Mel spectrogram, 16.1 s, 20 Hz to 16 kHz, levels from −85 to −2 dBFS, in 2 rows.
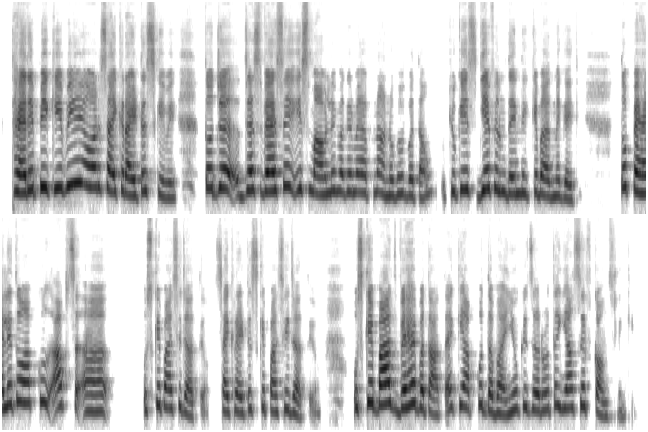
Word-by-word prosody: Therapy 340 +5 +6
की 375 +1 +3
भी 405 +3 +4 0.2
और 390 0 +3
साइकियाट्रिस्ट 320 -4 +1
की 255 - -4
भी। 230 -1 -7 0.4
तो 375 -1 +1
ज - - +5 0.3
जस 340 -1 +3
वैसे 330 +5 +5
इस 355 0 -5
मामले 290 +2 0
में 320 - -2
अगर 315 0 -5
मैं 310 0 -2
अपना 300 +1 -7
अनुभव 270 +1 -5
बताऊँ 255 +3 -8 0.2
क्योंकि 330 +2 -2
इस 350 - -4
ये 355 - +5
फ़िल्म 340 -4 -2
दे 285 - -1
देखने 290 0 -3
के 310 - -7
बाद 260 -4 -1
मैं 255 0 -5
गई 230 -2 -3
थी। 220 +6 -25 0.5
तो 390 - +1
पहले 320 +2 +5
तो 415 - +3
आपको 395 +1 -2
आप 345 - 0
स - - -12
अ, 270 +1 -2 0.5
उसके 365 - -4
पास 315 -3 -3
ही 340 - -5
जाते 220 -5 -6
हो, - - -21
साइकियाट्रिस्ट 270 +1 -5
के 315 - -6
पास 265 -1 -6
ही - - -3
जाते 220 -9 -6
हो। - - -20 0.4
उसके 325 +6 +2
बाद 365 -6 +6
वह 340 +5 +7
बताता 245 -7 -1
है 320 - -3
कि 345 +2 -6
आपको 315 +2 -3
दवाइयों 255 -1 -2
की 330 +2 -4
ज़रूरत 290 +2 -3
है 350 - -1
या 315 0 -1
सिर्फ़ 340 +1 -5
काउंसलिंग 205 -6 -8
की। - - -34
310 Hz, 235 wpm, -22 LUFS, 270-345 Hz, 0.5 s, वह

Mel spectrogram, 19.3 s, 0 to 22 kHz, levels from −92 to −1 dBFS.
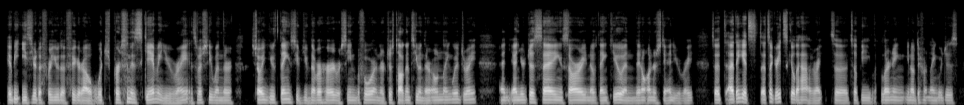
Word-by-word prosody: it'd 105 -1 +2
be 120 - -1
easier 100 +3 0
to - - +1
for 95 +3 -3
you 100 0 -1
to 95 - +1
figure 95 +2 0
out 90 -2 +3
which 100 0 -4
person 110 +5 0
is 115 -6 0
scamming 110 -1 +2
you, 90 -1 -5
right, 90 +3 -1
especially 105 +4 -2
when 100 -1 -2
they're 95 -2 -2 0.4
showing 105 0 +4
you 110 -1 -1
things 115 -2 0
you've 95 -2 -5
you've 100 -3 -6
never 100 +2 +2
heard 100 -1 +2
or 90 - -2
seen 100 +3 -5
before, 105 +1 +1
and 95 -2 -4
they're 90 - -3
just 100 +4 -4
talking 105 -1 +4
to 95 +5 -5
you - - 0
in 95 - -4
their 95 +2 -1
own 100 +1 -2
language, 110 +1 -3
right, 110 +2 -1 0.4
and 100 -1 -2
and 100 +1 +4
you're 105 0 -1
just 115 -1 +2
saying, 105 -2 +6
"Sorry, 100 +2 +4
no, 95 0 -3
thank 95 0 -3
you," 110 0 +3
and 95 -1 -2
they 95 - 0
don't 100 - 0
understand 95 0 -3
you, 90 -1 -8
right, 95 +1 -7 0.4
so - - +2
it's - - 0
I 115 - +7
think 140 +4 +2
it's 120 - +2
it's - - 0
a - - +4
great - - +1
skill - - 0
to 100 - +3
have, 100 -3 -1
right, 95 +1 -3
so, 95 -3 -2
to 100 +1 -3
be 95 -1 -6
l - - -16 0.2
learning, 100 -1 -2
you 100 - -8
know, 100 - +1
different 100 +1 -8
languages, 95 -1 -6
100 Hz, 235 wpm, -23 LUFS, 95-105 Hz, 0.4 s, I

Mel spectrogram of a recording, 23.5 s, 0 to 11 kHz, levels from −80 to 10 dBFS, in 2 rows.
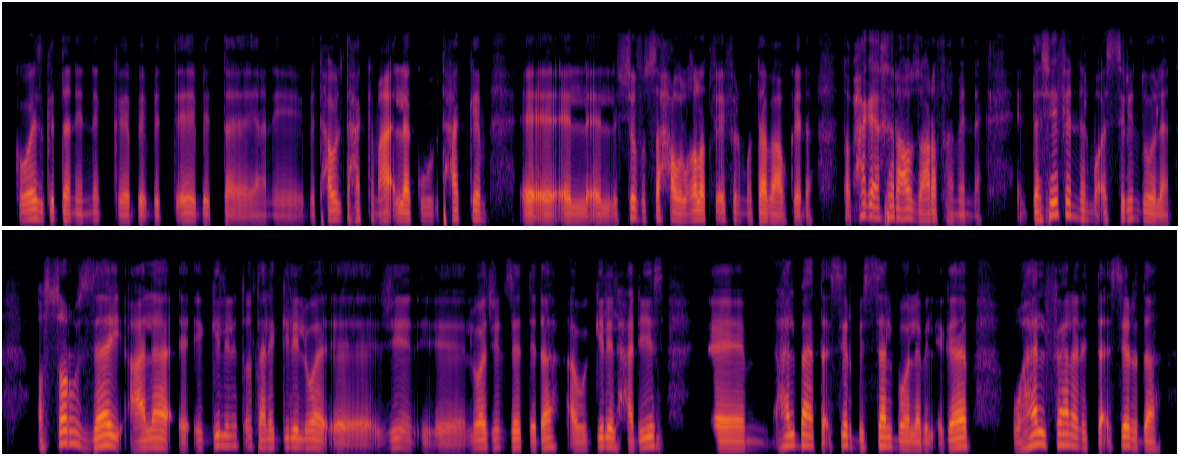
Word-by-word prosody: كويس 120 +1 +2
جدًا 115 -5 -3
إنك 105 +3 -10 0.2
ب 95 -1 -3
بت - - -7
بت 100 -4 -3
يعني 85 0 -7
بتحاول 120 +6 -2
تحكم - - -7
عقلك 110 -2 +3
وبتحكم 120 +4 -3 0.4
آآ، - - +2
ال 100 -2 -2 0.3
ال 95 - -7
تشوف 145 -3 -2
الصح 120 - -2
والغلط 115 +3 +3
في - - -7
إيه - - 0
في - - -17
المتابعة 100 -1 +1
وكده، 90 - -5 0.3
طب - - -6
حاجة 170 -3 +2
أخيرة 145 -1 0
عاوز 130 -4 +2
أعرفها 105 -1 -1
منك، 95 -2 -12 0.3
أنت 115 - -3
شايف 185 +9 +1
إن 155 -8 -3
المؤثرين 125 +3 -5
دولًا 105 -6 -2 0.5
أثروا 180 0 +3
إزاي 135 +3 +5
على 120 +4 +4 0.2
الجيل 115 +6 -4
اللي 145 - -3
أنت 145 - -13
قلت 130 -1 -7
عليه، 120 +1 +2
الجيل 125 +1 -5
اللي 120 -1 +1
هو 120 - +4
آآ 80 -7 -2
Gen 120 -3 -5 0.5
اللي 100 +7 -7
هو 120 - +6
Gen 125 +2 -7
Z 120 - +4 0.2
ده 125 +2 +2
أو 100 0 +1
الجيل 130 +7 -1
الحديث 125 +3 +1 0.6
آآ، 105 -2 +2
هل 145 +5 +2
بقى 150 -1 +5
التأثير 150 +1 -1
بالسلب 130 +1 +1
والّا 105 -2 +3
بالإيجاب؟ 120 +6 +4 0.4
وهل 150 - +4
فعلًا 155 -2 +3
التأثير 130 +1 +1
ده 100 -2 +1
115 Hz, 165 wpm, -26 LUFS, 100-130 Hz, 0.6 s, هو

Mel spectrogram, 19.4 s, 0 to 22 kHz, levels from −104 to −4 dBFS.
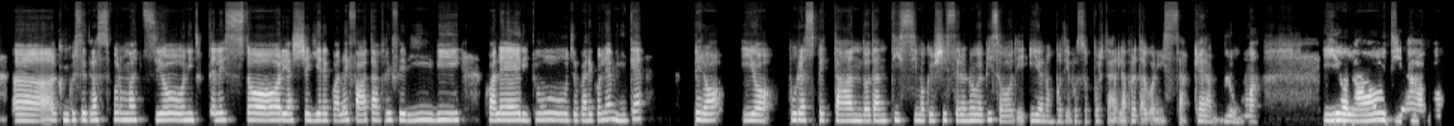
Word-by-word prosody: uhm, 195 0 +4
con 205 0 -4
queste 210 +1 0
trasformazioni, 215 -1 0
tutte 210 0 -5
le 215 +1 +2
storie, 210 -2 +4
a - - 0
scegliere 205 -1 0
quale 195 +2 -2
fata 205 0 0
preferivi, 210 0 0 0.3
quale 210 +1 +4
eri 205 -1 +1
tu, 210 0 -2
giocare 195 0 -4
con 205 0 -4
le 225 - 0
amiche; 230 +3 -1 0.7
però 205 -2 +2 0.3
io, 200 -1 0
pur 210 0 -1
aspettando 195 -2 -1
tantissimo 195 +1 -3
che 195 - -5
uscissero 195 0 +1
i - - -2
nuovi 195 0 0
episodi, 185 -4 -7
io 190 -1 -1
non 170 -2 -9
potevo 175 +1 -11
sopportare 175 +1 -10
la - - -4
protagonista 195 +2 -7
che 185 - -3
era 170 -2 -3
Bloom. 175 -4 -10 1.0
Io 200 +1 +7
la 185 -2 +3 0.2
odiavo. 185 -5 0
205 Hz, 125 wpm, -24 LUFS, 190-210 Hz, 1.0 s, Io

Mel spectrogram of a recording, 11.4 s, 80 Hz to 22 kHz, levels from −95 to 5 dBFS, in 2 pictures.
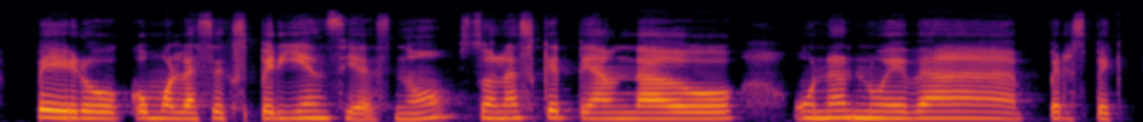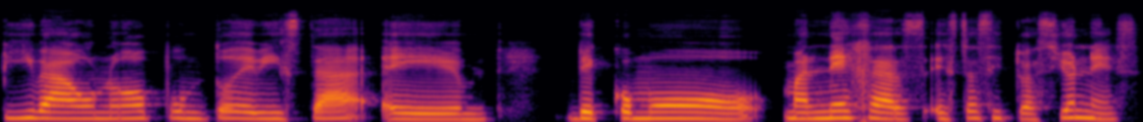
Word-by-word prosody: pero 215 -4 +5
como 210 0 +1
las 200 +1 -1
experiencias, 210 -1 -2
¿no? 210 +7 -4
Son 215 -2 -2
las 215 +1 -2
que 230 - 0
te 210 -3 -4
han 200 0 0
dado 200 +1 +4 0.2
una 220 +1 +2
nueva 215 -2 +1
perspectiva, 205 +1 -1
un 200 0 -3
nuevo 210 +1 -2
punto 205 -2 -6
de 205 -1 -2
vista, 190 - -2
eh, 180 -1 -1 0.5
de 205 0 +1
cómo 205 -2 +2
manejas 205 -2 +1
estas 210 +3 -7
situaciones. 210 -1 -4
205 Hz, 130 wpm, -23 LUFS, 200-215 Hz, 0.5 s, pero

